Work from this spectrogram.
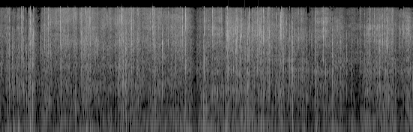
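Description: A large sheet of clear plastic bubble wrap is held in front of the microphones and handled and scratched with fingers. It gives a dense, continuous crinkling and crackling rich in bright high tones, with a brief quieter moment near the middle.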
